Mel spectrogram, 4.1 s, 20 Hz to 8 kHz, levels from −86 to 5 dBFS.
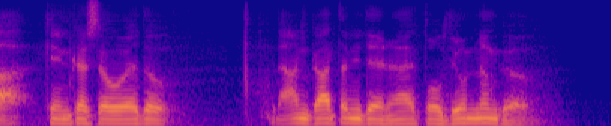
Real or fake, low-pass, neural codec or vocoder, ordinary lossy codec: fake; none; codec, 16 kHz, about 1 kbps, DyCAST, with the encoder's durations; none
